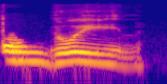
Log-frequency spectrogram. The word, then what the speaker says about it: Angeline: I believe it's pronounced Angline. Okay. Angeline. Okay, you are correct.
